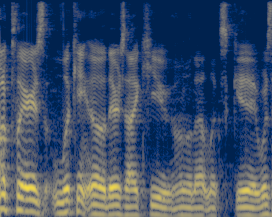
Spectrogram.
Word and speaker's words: IQ: man are we sure are we sure it's pronounced IQ pretty sure it's not ick I'm pretty sure it's IQ yeah thank you Tim um man three and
